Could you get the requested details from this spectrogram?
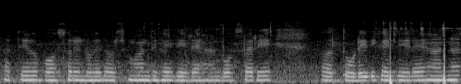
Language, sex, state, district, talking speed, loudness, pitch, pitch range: Punjabi, female, Punjab, Fazilka, 235 wpm, -22 LUFS, 195 Hz, 185-200 Hz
